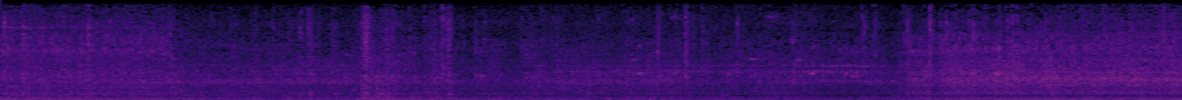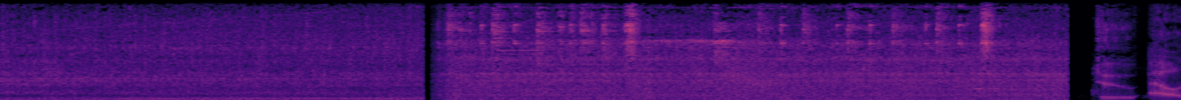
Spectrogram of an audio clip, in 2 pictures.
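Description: Steady interior drone of a TNSTC state transport bus cruising at night on the Mettur–Dharmapuri–Chennai route, low engine rumble with road noise, continuous and fairly loud, briefly cut near the end.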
